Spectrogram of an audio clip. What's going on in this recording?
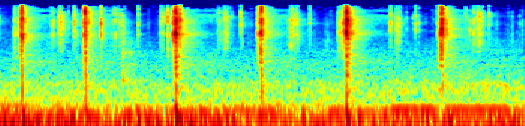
Lighter not working
sound, lighter, work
